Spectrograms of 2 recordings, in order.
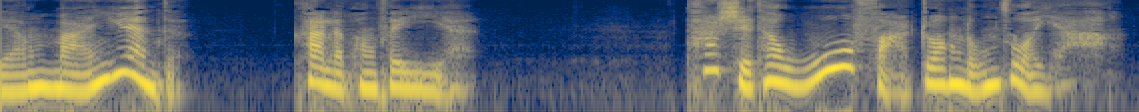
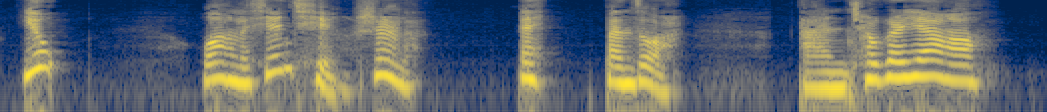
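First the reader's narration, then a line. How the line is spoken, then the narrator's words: Loud. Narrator (Chinese): 李伟立刻高声道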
